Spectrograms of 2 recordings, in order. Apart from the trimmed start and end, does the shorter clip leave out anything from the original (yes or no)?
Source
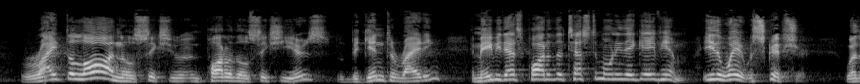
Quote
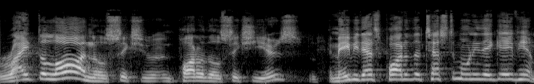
yes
